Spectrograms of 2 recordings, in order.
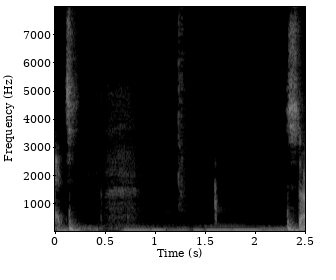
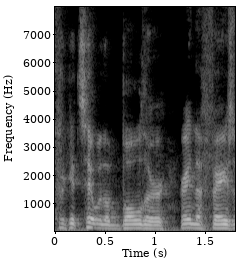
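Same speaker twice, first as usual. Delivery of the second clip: ordinary talk, nothing marked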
